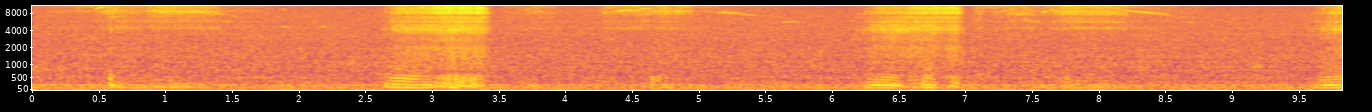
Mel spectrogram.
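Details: Puggle dog asleep, snoring with soft, low snorts that the owner says sound human-like, irregular over steady room hum; owner then tries to wake the snoring dog.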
